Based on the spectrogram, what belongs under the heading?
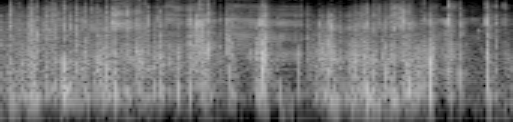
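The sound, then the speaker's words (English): A bag of Tim's Cascade Style extra thick and crunchy honey barbecue potato chips crinkles and rustles for a few seconds, a dense, bright crackling with irregular sharp pops scattered throughout, fairly loud and steady, with no talking. “All right, all we have now is the Tim's Cascade Style Potato Chips.”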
